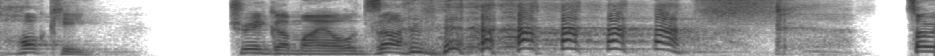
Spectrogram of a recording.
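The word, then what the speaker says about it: Roque: Even the commentators just said it's pronounced hockey.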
